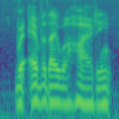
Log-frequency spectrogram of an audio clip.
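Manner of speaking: usual speaking voice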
